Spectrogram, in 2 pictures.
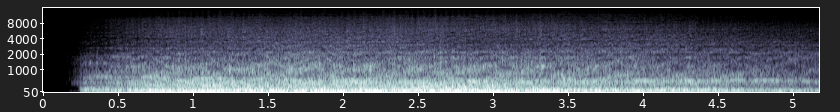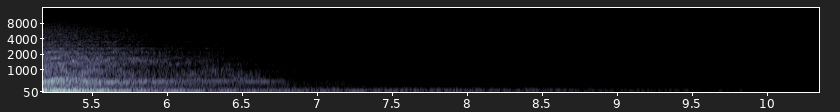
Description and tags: Space monster Roar
Roar of an other worldly monster
Recordist Peter Brucker / recorded 5/20/2018 / shotgun microphone / edited in Logic Pro X
alien, creature, horror, monster, roar, sci-fi, snarl, space, war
